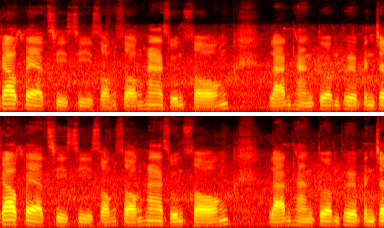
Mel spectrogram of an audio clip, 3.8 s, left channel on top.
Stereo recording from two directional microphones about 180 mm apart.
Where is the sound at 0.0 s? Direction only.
30° right (ahead or behind).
